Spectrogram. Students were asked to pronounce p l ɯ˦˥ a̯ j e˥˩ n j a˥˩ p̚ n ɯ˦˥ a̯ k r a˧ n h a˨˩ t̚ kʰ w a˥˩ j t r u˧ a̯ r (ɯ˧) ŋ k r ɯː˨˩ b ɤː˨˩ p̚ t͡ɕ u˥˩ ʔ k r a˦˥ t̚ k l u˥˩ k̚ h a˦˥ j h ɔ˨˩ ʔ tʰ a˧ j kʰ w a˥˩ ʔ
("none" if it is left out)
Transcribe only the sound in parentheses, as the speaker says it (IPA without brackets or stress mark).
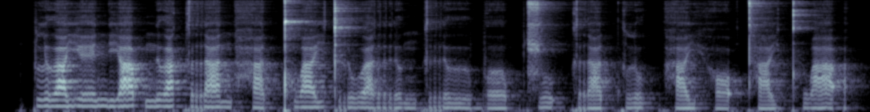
ɯ˨˩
